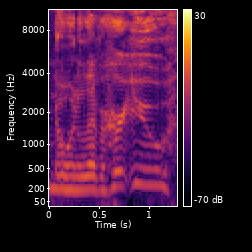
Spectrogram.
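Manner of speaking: put-on deep, low, protective man's voice. Retelling what he said while grabbing Anne, imitating his deep voice. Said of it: "in his like deep voice".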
